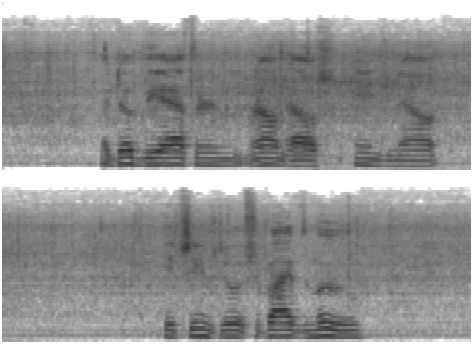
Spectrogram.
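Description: A model train's horn blows in several short and long blasts.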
